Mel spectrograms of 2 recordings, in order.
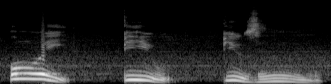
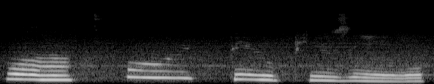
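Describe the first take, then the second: First: It is said in a plain, neutral tone. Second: It is said in a sad voice.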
